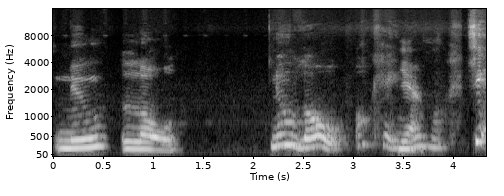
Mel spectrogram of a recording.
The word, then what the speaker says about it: New Lowell: The city I live in is actually pronounced New Lowell.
